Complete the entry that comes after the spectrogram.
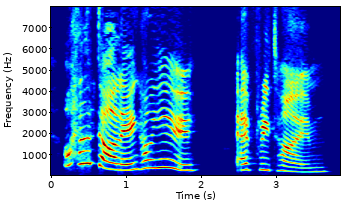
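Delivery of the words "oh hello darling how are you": very high, loud, posh fatherly voice. Acting out how the speaker's dad answers the phone, in Jonathan Gordon's posh voice. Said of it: "he sounds posh".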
